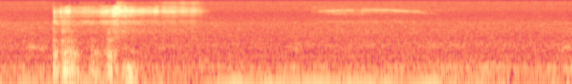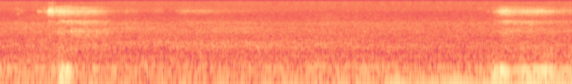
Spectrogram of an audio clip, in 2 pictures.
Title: Snoring Dog aka Reginal ❤️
